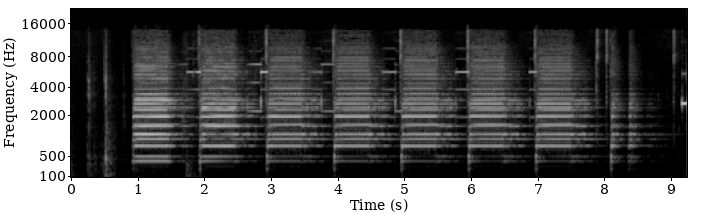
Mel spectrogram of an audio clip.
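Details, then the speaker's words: Nissan Armada with a newly installed 2-way alarm/remote start: the horn honks in evenly spaced bursts about once a second as the alarm triggers normally when a door is opened, with the remote indicating which door. "any of the doors, it'll go off. And it'll indicate it on the remote, as you'll see."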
